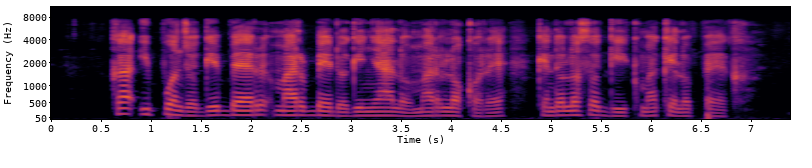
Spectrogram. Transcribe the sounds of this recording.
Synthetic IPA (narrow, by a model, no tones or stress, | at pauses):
kaʔipwɔɲd͡ʒɔɡɪbɛrmarbedoɡɪɲalɔmarlɔkɔɾɛkendolɔsɔɡikmakelopɛk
